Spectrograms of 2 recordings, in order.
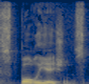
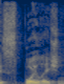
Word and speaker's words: spoliation: And so I've talked before and briefly used the concept in discussions of spoliation. And people often say spoilation, and they're mispronouncing the word. It's like foliage, not foliage. Spoliation is S-P-O-L-I-A-T-I-O-N, spoliation.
